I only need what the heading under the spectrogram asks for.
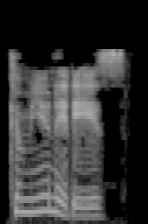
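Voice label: "communities", British English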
